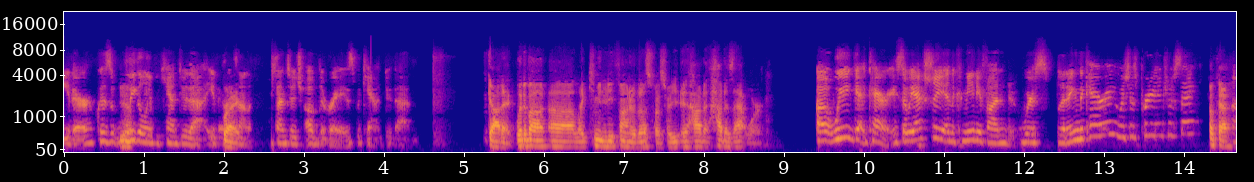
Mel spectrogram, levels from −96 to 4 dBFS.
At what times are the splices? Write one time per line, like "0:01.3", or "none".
none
